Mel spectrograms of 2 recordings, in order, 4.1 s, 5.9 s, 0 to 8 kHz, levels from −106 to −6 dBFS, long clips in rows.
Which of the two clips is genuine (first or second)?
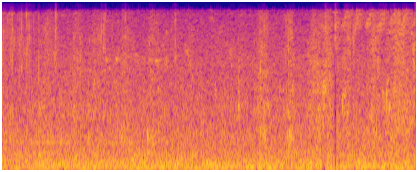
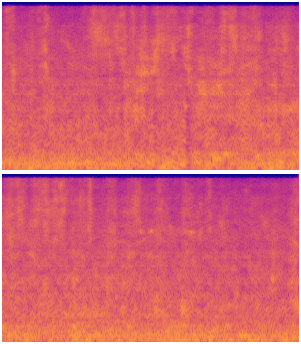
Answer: first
